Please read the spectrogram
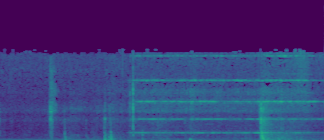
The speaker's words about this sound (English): The phone again.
